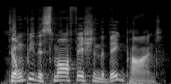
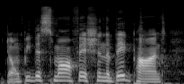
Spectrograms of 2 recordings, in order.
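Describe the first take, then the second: First: The sentence is said with strong emphasis. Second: The sentence is said with little emphasis. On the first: The speaker calls it right. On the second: The speaker calls it wrong.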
